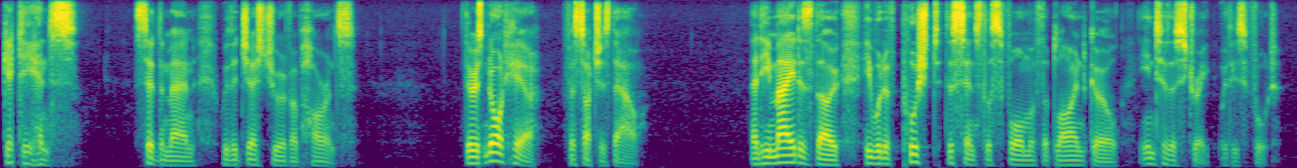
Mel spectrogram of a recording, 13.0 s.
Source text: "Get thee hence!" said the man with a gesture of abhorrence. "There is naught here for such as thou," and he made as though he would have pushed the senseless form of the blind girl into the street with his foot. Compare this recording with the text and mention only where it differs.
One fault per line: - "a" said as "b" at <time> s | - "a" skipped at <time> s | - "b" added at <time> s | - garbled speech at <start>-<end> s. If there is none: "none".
none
